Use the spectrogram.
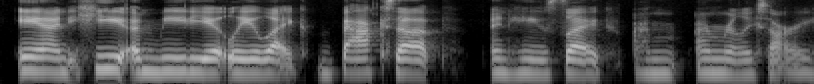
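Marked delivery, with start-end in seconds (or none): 3.9-5.1 quiet, soft voice, getting even quieter. Retelling a character's apology after grabbing someone's arm: imitating someone speaking quietly. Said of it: "Just really quietly".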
